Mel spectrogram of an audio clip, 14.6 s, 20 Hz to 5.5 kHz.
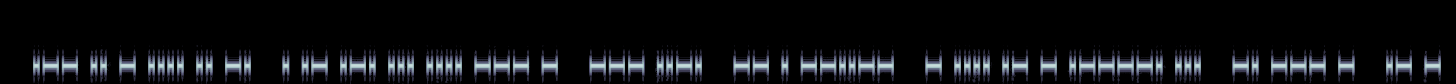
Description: Morse code, heard as a keyed tone, about 25 wpm, 600 Hz. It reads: WITHIN EARSHOT OF ME, THAT'S NOT AT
